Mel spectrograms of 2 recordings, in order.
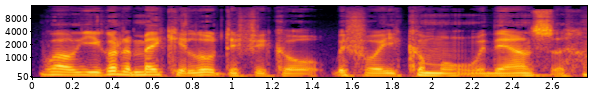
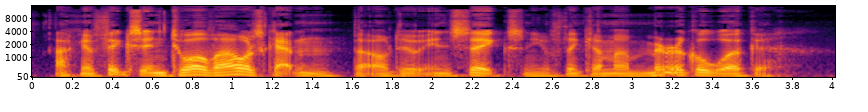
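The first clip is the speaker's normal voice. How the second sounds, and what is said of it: Poor Scotty impression accent. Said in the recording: “This is the Scotty effect. ... Sorry about the accent, folks. That really didn't come out very well.”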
